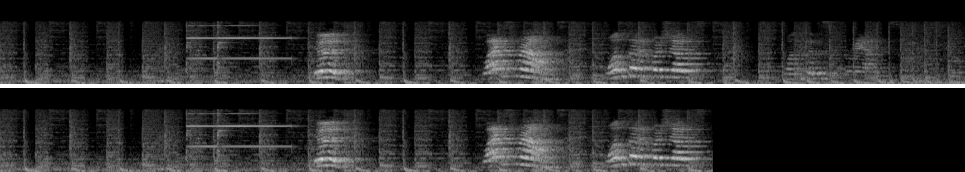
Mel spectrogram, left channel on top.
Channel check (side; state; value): right; drops out; at 7.2 s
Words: Good. Last round. 1 set of push-ups, 1 set of strands.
